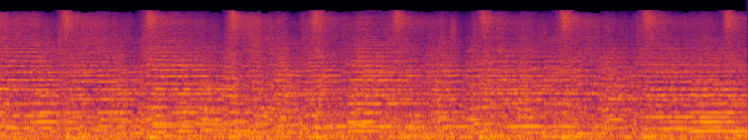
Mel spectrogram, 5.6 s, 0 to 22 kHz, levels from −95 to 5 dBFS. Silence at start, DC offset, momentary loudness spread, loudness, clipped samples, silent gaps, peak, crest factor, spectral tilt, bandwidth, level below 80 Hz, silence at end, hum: 0 s; under 0.1%; 2 LU; -17 LUFS; under 0.1%; none; -2 dBFS; 14 dB; -4.5 dB/octave; 16.5 kHz; -30 dBFS; 0 s; none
